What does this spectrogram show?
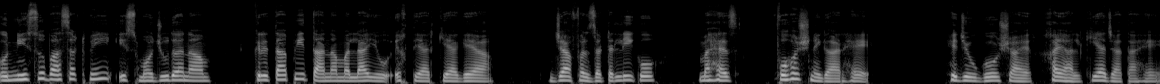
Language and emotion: Urdu, neutral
